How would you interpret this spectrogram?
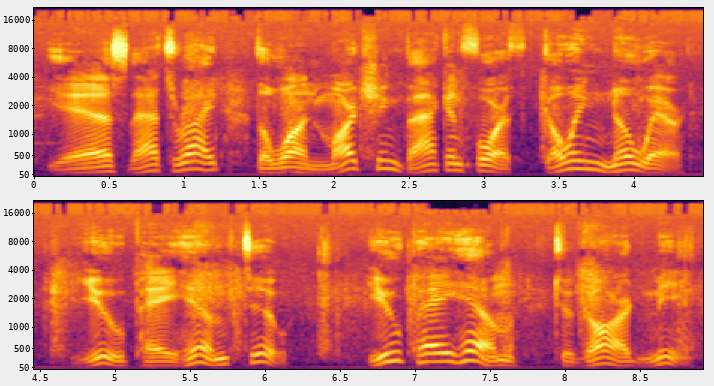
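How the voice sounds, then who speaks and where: An actor in a satirical radio play voicing the wry, lonely ghost of an unknown soldier, confiding directly in the listener. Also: male voice, mid-range voice.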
